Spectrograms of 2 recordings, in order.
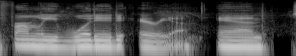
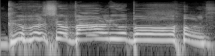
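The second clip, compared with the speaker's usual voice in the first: shouting, higher pitched and louder; 12 semitones higher, 7 dB louder than usual. Voicing swamp spirits who surround the boat: yelling swamp spirits. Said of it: "yelling at you in their different, uh, rid-, uh, their different voices".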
